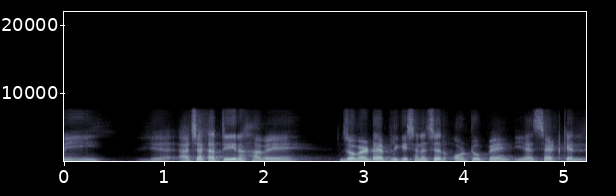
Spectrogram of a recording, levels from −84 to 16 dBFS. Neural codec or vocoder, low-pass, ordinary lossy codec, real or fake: codec, 16 kHz, about 1 kbps, DyCAST, with the encoder's durations; none; none; fake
